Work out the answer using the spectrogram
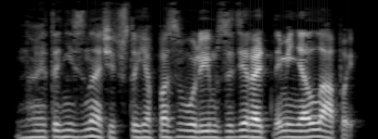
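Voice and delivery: plain

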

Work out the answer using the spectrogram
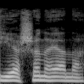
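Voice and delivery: spoken through gritted, clenched teeth. Parasha answers Polya's demand to know what is going on, through gritted teeth. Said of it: "скрипя зубы".

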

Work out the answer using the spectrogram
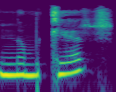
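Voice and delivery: usual speaking voice

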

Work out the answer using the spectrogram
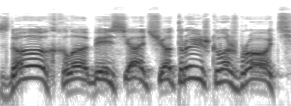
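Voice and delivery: very high, joyful, cheerful shout, drawn out. A Cossack calls to the officer after poking the dead wolf, cheerful exclamation. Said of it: "весело воскликнул".

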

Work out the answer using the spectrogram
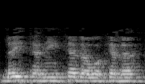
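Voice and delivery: plain

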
